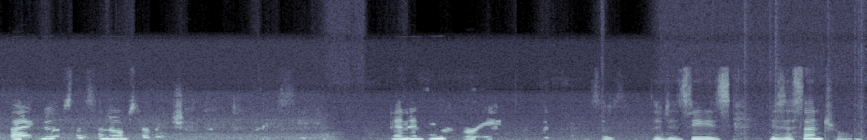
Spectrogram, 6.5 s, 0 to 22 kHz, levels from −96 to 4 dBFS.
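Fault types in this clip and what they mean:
Other side's voice leaking through: a faint second voice sits under the talker, about 20 dB down until 3.4 s, likely unremoved loudspeaker echo; it adds sound, not removes it.
Speech suppressed in double talk: the talker's own voice dips in pieces, roughly 15 dB early and 25 dB from 2.9 to 4.9 s, likely echo-canceller overreaction.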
